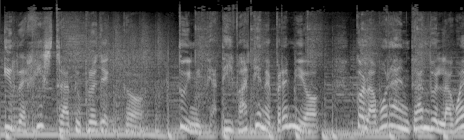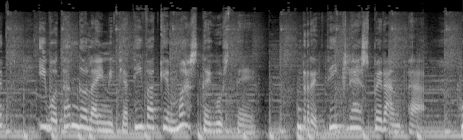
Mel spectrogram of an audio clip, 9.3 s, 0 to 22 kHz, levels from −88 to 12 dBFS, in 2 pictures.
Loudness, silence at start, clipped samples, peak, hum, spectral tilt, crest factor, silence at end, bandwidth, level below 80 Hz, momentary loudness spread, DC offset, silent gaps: -13 LUFS; 0 s; under 0.1%; 0 dBFS; none; -5 dB/octave; 12 dB; 0 s; 18.5 kHz; -24 dBFS; 7 LU; under 0.1%; none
